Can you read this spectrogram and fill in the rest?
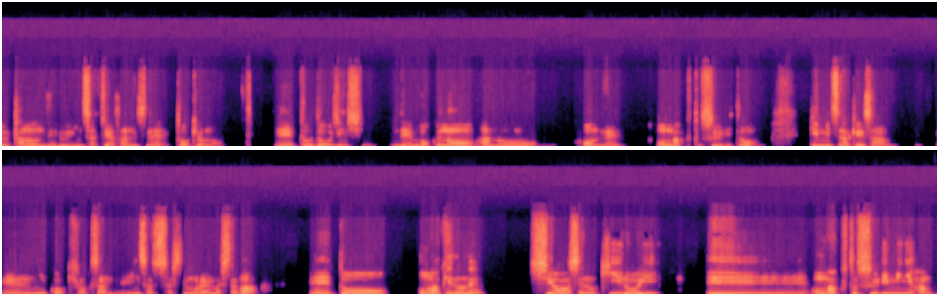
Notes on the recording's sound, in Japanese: ZOOMライブの模様です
